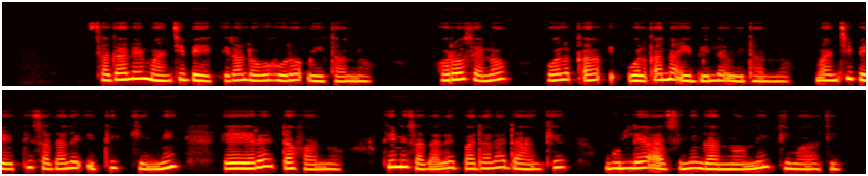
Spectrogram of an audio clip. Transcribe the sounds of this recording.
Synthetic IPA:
sɐɡɐlɛmɐnt͡ʃːɪbe̞ːt̪ːɪɾɐlɔwɔɦʊɾɔʔʊjɪt̪ɐnːɔ | hɔɾɔsɛnɔ | wɔlkʼɐnːɐʔɪbːɪlːɛʊjɪt̪ɐnːɔ | mɐnt͡ʃːɪbe̞ːt̪ːɪsɐɡɐlɛʔɪt̪ːɪkʰːɪnːɪ | heːɾɛd̪̥ɐfɐnːɔ | t̪ɪnɪsɐɡɐlɛbɐd̪ɐlɐd̪aːŋkʰːɛ | bʊlːɛɐsɪnɛɡɐnːɔnːɪt̪ɪmaːt̪ɪ

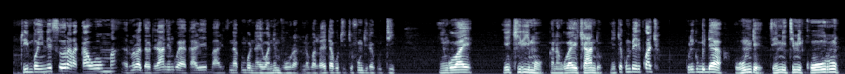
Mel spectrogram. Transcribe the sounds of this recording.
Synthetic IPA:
nrimbo̞ine̞soɾaɾakaomarino̞ratid͡zakutiraːne̞ŋɡuʋajaka̰le̞ɓarisinakumbo̞naiwane̞ɱvuɾaʐino̞vaʐaitakutitifuŋɡirekuti | ŋɡuʋa | je̞t͡ʃirimo̞kanaŋɡuʋaje̞t͡ʃando̞ne̞t͡ʃekumbe̞ɾikwat͡ʃo̥ | kurikuɓuɗaa | ɦunde̞d͡ze̞mitimikuːru

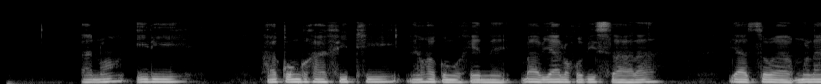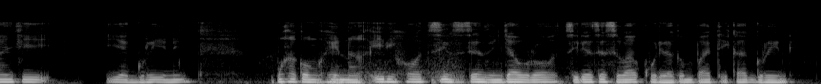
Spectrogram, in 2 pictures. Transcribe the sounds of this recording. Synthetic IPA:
ano̞ili | xako̞ːŋɡo̞xafitʰinexako̞ːŋɡoxeneβaβjaloxoβisala | βjat͡soβamulaːɲd͡ʒi | je̞ɡurini | muxako̞ːŋɡo̞xe̞naʔilixo̞t͡siːnzit͡se̞ːnziːɲd͡ʒaβulo̞t͡siliot͡sesiβakuliɾakomupatikaɡurini

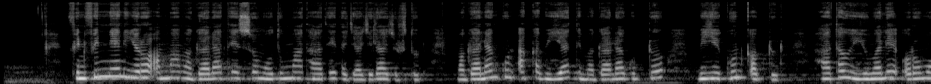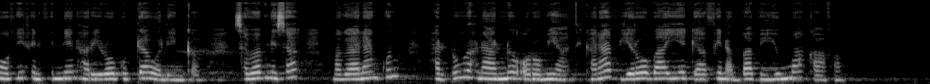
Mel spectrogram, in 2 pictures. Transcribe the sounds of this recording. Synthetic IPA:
fɪnfɪnːe̞ːnjɛɾo̞ːʔɐmːaːmɐɡaːlaːt̪e̞ːsːo̞ːmo̞ːt̪ʊmːaːt̪aːt̪e̞ːt̪ɐd͡ʒaːd͡ʒɪlaːd͡ʒɪɾt̪ʊᶑɐ̥ | mɐɡaːlaːŋkʊnɐkːɐbɪjːaːt̪ːɪmɐɡaːlaːɡʊd̪ːo̞ːbɪjːɪkʊŋkʼɐbd̪ʊᶑɐ̥ | haːt̪ɐʔʊɪjːʊmɐle̞ːʔɔɾɔmo̞ːfɪfɪnfɪnːe̞ːnɦɐɾiːɾo̞ːɡʊd̪ːaːwɐliːŋkʼɐbɐsɐbɐbnɪɪsaː | mɐɡaːlaːŋkʊn | hɐnᶑʊːɾɐnaːnːo̞ːʔɔɾɔmɪjaːt̪ɪ̥kɐnaːfjɛɾo̞ːbaːjʔe̞ːɡaːfːiːnɐbːaːbɪjːʊmːaːkaːfɐmɐ

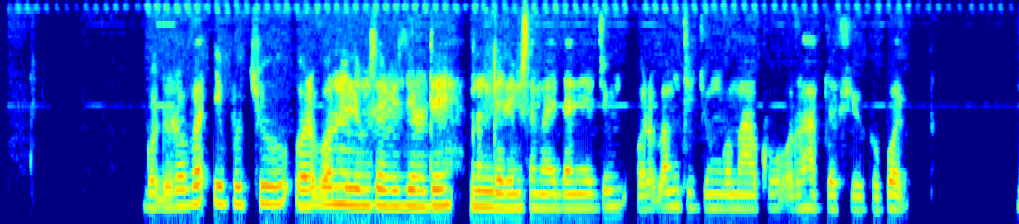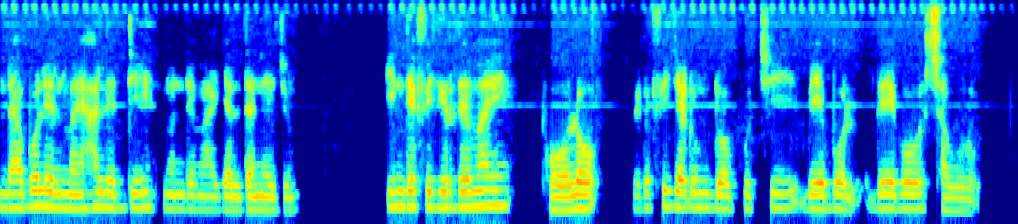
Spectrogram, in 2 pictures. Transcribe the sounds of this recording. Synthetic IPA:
ɡɔɗɔɗɔvaʔiput͡ʃːuɔɗɔɓɔɾnilims̬afid͡ʒiɾdɛnɔndɛlimsamajdaned͡ʒumɔɗɔɓamtid͡ʒuŋɡɔmakʰɔɔ̰ɗɔɦab̚d͡ʒafiɡɔbɔl | ndabɔlɛlmajɦaledːinɔndɛmaɡaldaned͡ʒum | ʔindɛfid͡ʒiɾdɛmaj | pʰɔlɔ | bɛɗɔfid͡ʒaɗumdɔput͡ʃʰːibɛbɔlbɛbɔsawɾṵ

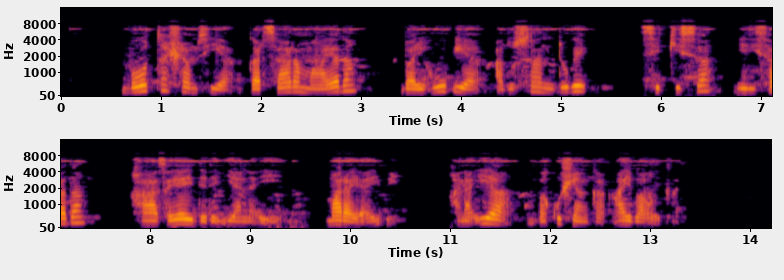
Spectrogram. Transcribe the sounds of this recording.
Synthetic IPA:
bo̞ːt̪ːɐʃɐmsɪja̰ːɡɐɾsaːɾɐmaːjɐd̪ɐ | bɐɾɪɦuːpʼːɪjaɐd̪ʊsːɐnd̪ʊɡɛ | sɪkːɪsːɐ | jɛd̪ɪsːɐd̪ɐ | haːsɐjɐjd̪ɛd̪ɛʔɪjaːnɐ̰ʔḛː | mɐɾɐjɐ̰jbʼeː | hɐnɐ̰ʔɪjaːbɐkʊʃɪjɐŋkːɐ̰ʔɐjbaːɔ̰jkʼːɐd̪

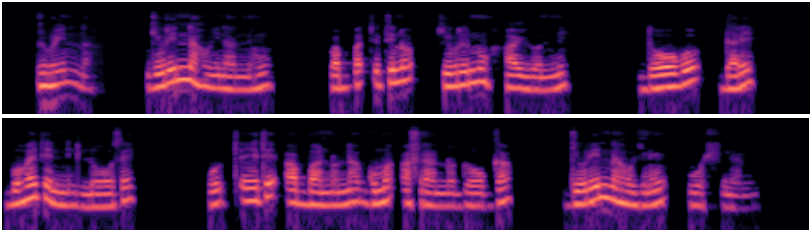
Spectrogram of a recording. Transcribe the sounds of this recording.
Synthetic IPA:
ɡɪbɾɪnːɐ | ɡɪbɾɪnːɐɦʊjɪnɐnːɪhʊ | bɐbːɐt̪ʼːɪt̪ɪnɔ | ɡɪbɾɪnːʊhɐjːɔnːɪ | d̪oːɡɔ | d̪ɐɾɛ | bɔhɛt̪ɛnːɪlo̞ːsɛ | wɔt̪ʼːe̞ːt̪ɛɐbːɐnːɔnːɐɡʊmɐɐfɪɾɐnːɔd̪o̞ːɡːɐ | ɡɪbɾɪnːɐhʊd͡ʒɪnɛ | wɔʃːɪnɐnːɪ

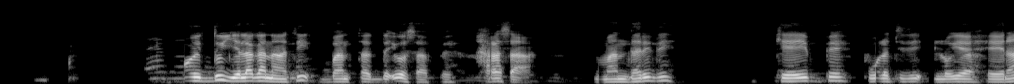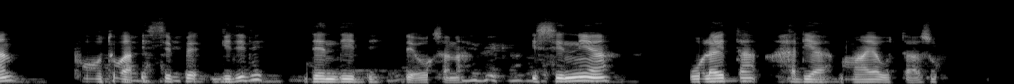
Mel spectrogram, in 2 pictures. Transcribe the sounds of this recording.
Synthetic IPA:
hɔjd̪ːʊjɛlɐɡɐnaːt̪ɪbɐnt̪ːɐd̪ɛʔɪjo̞ːsaːpːɛ | hɐɾɐsa̰ː | mɐnd̪ɐɾɪd̪ɪ | ke̞ːhɪpːɛpuːlɛt̪ːɪd̪ɪlɔʔɪjaːhe̞ːɾɐn | pʰoːt̪ʊwaːʔɪsːɪpːɛɡɪd̪ɪd̪ɪd̪ɛnd̪iːd̪ːɪd̪ɛʔo̞ːsɐnɐɪsːɪnːɪja | wɔlɐjt̪ːɐhɐd̪ɪjaːmaːjɐʊt̪ːaːsʊ

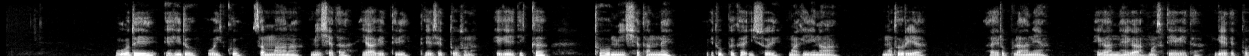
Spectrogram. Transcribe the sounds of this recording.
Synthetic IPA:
wɔd̪e̞ːɛɦɪd̪ɔwɔjkʰːɔsɐmːaːnɐmiːʃːɐt̪ɐjaːɡɛt̪ːɪd̪ɪt̪ʼe̞ːsɛt̪ːo̞ːsɔnɐ | hɛɡe̞ːt̪ɪkːɐ | t̪ʰɔhɔmiːʃːɐt̪ʰɐnːɛ | ɛt̪ʊpːɛkːɐʔɪsːɔjmɐkiːnaː | mɔt̪ɔɾɪjɐ | ɐjɾɔpʼɪlaːnɪja | hɛɡaːnːɛhɛɡaːmɐsɐ̥t̪ɪjɐɡe̞ːt̪ʰɐ | ɡe̞ːt̪ɛt̪ːoː

